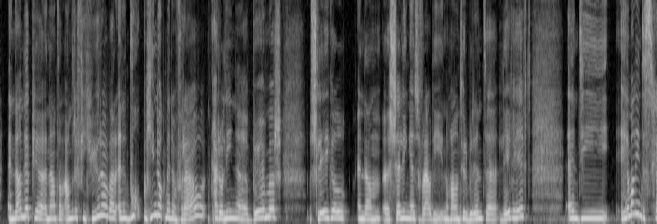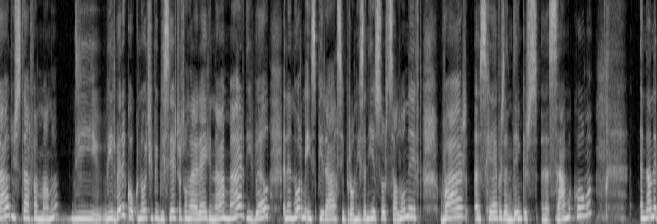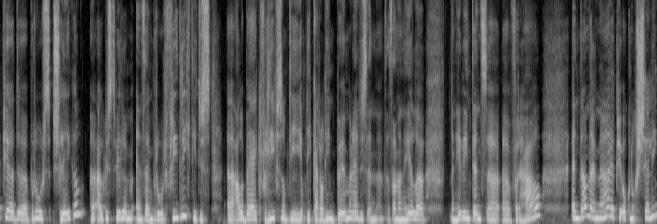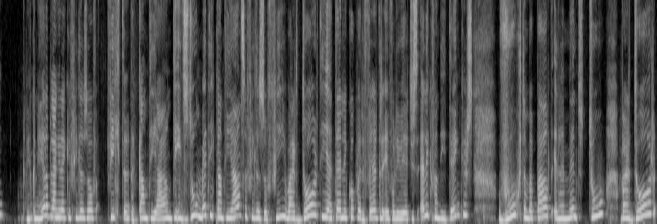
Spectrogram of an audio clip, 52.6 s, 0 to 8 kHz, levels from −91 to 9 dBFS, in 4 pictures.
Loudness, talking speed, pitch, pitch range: -15 LUFS, 160 wpm, 235 Hz, 220-275 Hz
